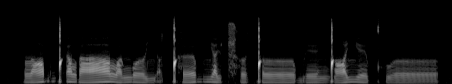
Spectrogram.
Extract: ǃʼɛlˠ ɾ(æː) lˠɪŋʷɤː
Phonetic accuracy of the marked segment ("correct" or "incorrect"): incorrect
